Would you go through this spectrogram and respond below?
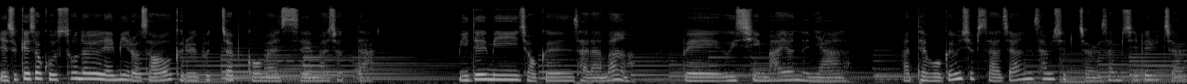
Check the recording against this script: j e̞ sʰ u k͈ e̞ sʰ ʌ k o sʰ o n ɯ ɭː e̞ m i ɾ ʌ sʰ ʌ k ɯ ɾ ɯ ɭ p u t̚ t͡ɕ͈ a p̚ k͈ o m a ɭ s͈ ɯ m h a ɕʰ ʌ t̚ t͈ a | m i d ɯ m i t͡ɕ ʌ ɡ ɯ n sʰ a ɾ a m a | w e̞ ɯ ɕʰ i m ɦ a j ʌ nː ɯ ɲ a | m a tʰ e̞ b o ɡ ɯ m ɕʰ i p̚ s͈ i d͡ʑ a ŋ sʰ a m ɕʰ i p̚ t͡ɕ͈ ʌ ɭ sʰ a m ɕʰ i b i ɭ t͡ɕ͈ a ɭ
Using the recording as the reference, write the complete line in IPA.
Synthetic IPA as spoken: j e̞ sʰ u k͈ e̞ sʰ ʌ k o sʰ o n ɯ ɭː e̞ m i ɾ ʌ sʰ ʌ k ɯ ɾ ɯ ɭ p u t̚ t͡ɕ͈ a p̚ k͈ o m a ɭ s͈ ɯ m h a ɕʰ ʌ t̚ t͈ a | m i d ɯ m i t͡ɕ ʌ ɡ ɯ n sʰ a ɾ a m a | w e̞ ɯ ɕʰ i m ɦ a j ʌ nː ɯ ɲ a | m a tʰ e̞ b o ɡ ɯ m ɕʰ i p̚ s͈ a d͡ʑ a ŋ sʰ a m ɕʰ i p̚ t͡ɕ͈ ʌ ɭ sʰ a m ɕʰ i b i ɭ t͡ɕ͈ ʌ ɭ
